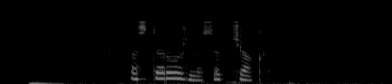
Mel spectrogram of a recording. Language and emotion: Russian, neutral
